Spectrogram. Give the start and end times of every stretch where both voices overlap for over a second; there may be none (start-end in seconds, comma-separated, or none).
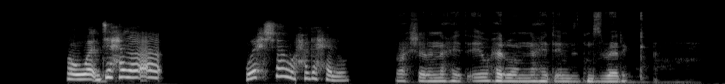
none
